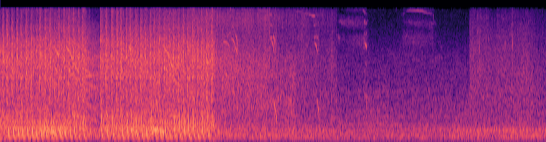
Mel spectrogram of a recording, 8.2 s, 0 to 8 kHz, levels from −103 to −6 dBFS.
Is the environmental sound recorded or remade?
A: recorded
